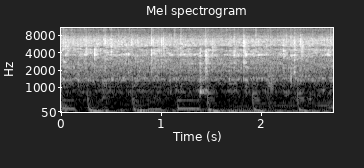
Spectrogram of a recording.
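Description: Grated ginger fries in a pan with onions for a capsicum dish, over a continuous sizzle broken by a quick series of spatula taps and scrapes.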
